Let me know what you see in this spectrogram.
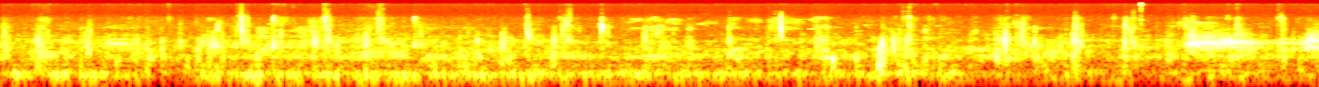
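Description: Faint close-miked chewing and wet mouth clicks of someone eating rice with their hands, many small smacks and crunches. There is a brief louder stretch near the end.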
